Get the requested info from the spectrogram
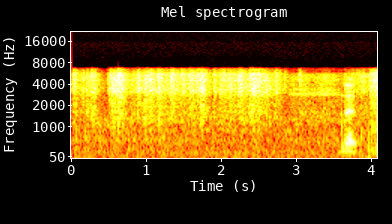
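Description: A dog moving about and hunting through fallen leaves, an uneven scratchy rustle in short bursts.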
